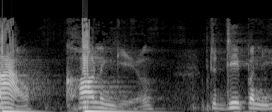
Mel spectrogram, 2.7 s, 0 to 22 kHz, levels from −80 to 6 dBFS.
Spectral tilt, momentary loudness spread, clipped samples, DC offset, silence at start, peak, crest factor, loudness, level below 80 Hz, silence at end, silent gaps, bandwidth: -3.5 dB/octave; 18 LU; under 0.1%; under 0.1%; 0 s; 0 dBFS; 18 dB; -19 LUFS; -40 dBFS; 0 s; none; over 20 kHz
